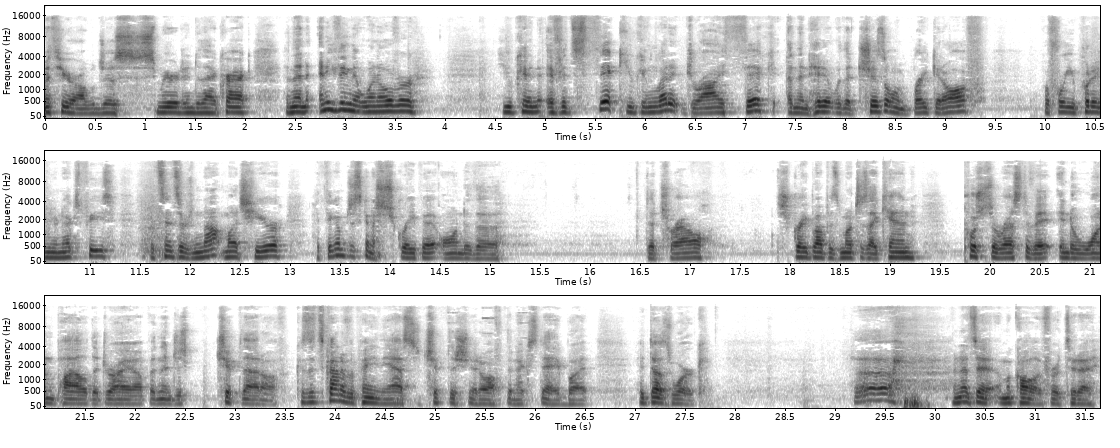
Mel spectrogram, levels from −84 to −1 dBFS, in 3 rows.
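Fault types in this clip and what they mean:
No audible technical faults.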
